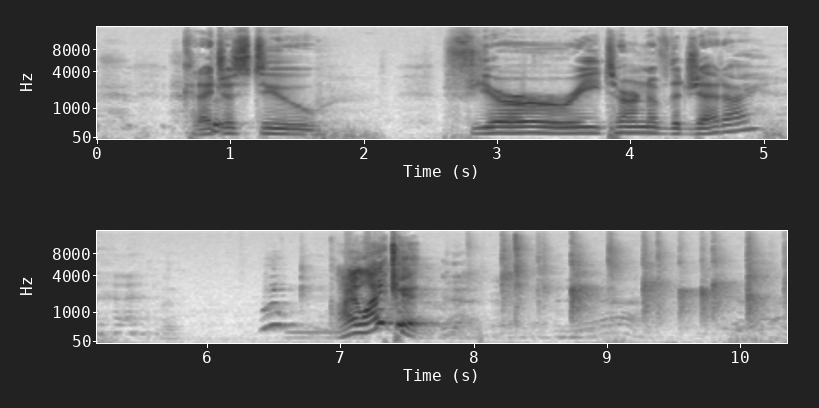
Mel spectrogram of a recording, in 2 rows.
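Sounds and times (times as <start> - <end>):
speech: 0.7 - 1.8, 2.6 - 5.1, 7.0 - 7.7
small group light polite golf clapping: 6.6 - 10.3.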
